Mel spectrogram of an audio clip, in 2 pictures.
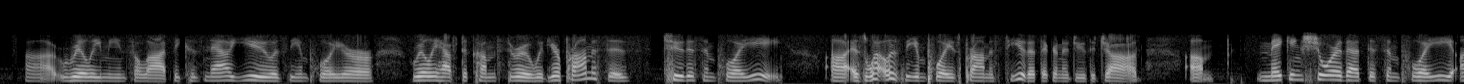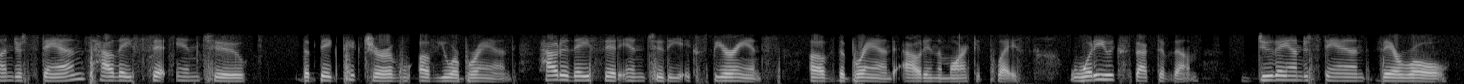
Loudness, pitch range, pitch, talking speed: -25 LUFS, 160-190 Hz, 170 Hz, 165 wpm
